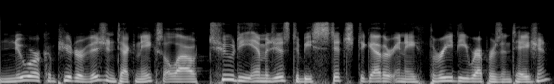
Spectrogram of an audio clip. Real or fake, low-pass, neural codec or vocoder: real; 7.2 kHz; none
